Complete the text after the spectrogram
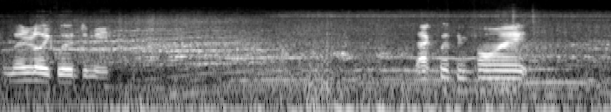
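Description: Car tyres squeal on tarmac in short bursts.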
